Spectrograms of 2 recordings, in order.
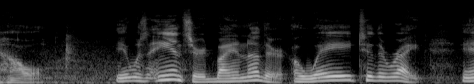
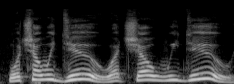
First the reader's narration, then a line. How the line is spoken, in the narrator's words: cried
